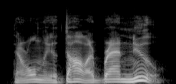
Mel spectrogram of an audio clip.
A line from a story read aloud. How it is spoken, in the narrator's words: he grumbled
